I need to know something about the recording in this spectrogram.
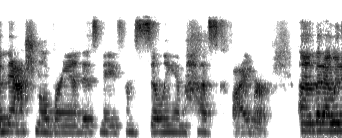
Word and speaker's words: psyllium: encourage psyllium husk fiber psyllium husk that's spelled with a psy that's all I can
